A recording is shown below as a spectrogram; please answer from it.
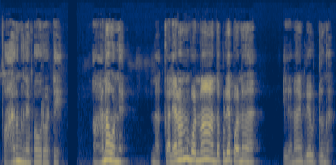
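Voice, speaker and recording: Pleading with his parents, a young actor voices a stubborn, proud son from a village in a family drama, sounding earnest and insistent. The voice is husky and a bit high, close to an everyday voice with the highs cut off, and he speaks in a fast tumble.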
